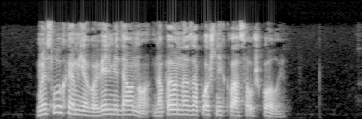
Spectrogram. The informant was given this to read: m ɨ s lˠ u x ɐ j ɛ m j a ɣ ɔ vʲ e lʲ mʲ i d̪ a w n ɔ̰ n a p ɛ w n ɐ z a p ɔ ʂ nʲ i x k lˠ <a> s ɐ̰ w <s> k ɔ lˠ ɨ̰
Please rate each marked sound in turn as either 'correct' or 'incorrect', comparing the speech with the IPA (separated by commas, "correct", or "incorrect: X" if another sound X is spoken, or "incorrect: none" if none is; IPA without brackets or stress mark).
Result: correct, incorrect: ʂ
